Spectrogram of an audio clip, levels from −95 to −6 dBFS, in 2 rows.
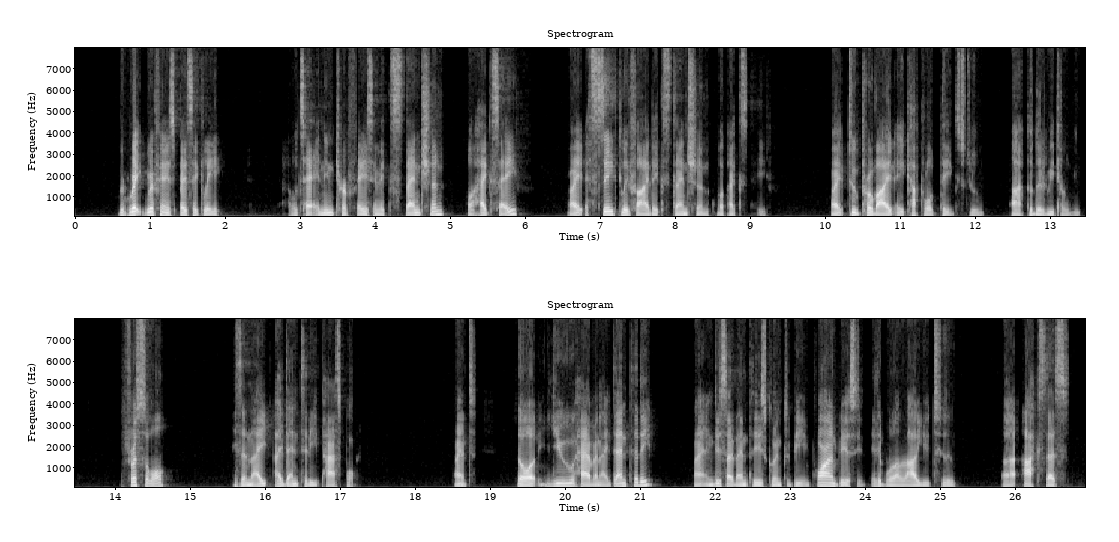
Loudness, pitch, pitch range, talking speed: -21 LUFS, 105 Hz, 90-120 Hz, 145 wpm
